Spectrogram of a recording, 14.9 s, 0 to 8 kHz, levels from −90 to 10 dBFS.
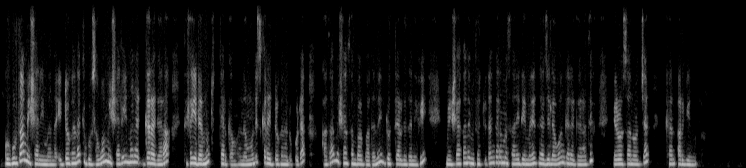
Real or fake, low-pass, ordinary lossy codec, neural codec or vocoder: real; 7.2 kHz; Opus, 32 kbps; none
